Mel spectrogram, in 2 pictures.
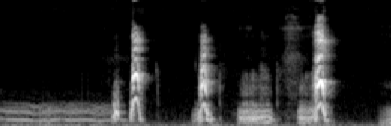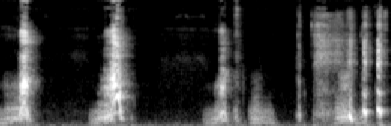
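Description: A puppy growls low and steadily, then barks in a series of high, sharp yaps about a second apart, with rougher growls between them. The growls and yaps crowd together near the end.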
